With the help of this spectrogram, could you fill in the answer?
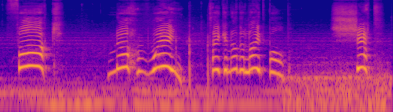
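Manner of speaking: high frantic swearing; panicked yelling. Real, not acted. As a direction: yell in panic while fleeing. Panicked while chased by monster.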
